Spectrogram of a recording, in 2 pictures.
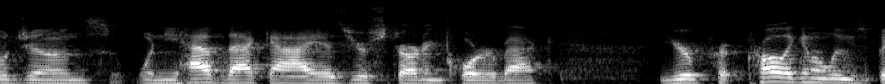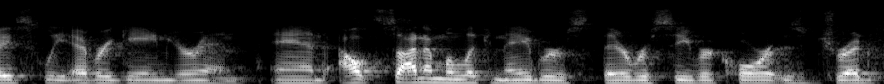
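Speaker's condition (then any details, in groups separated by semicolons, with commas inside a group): No condition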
